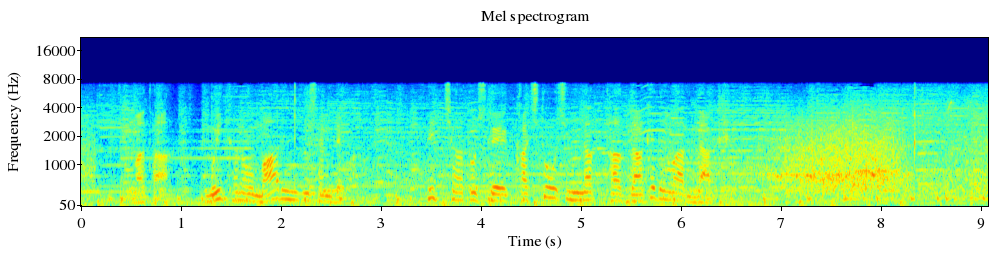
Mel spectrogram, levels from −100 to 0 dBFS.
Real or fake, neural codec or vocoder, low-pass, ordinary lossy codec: real; none; 7.2 kHz; none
